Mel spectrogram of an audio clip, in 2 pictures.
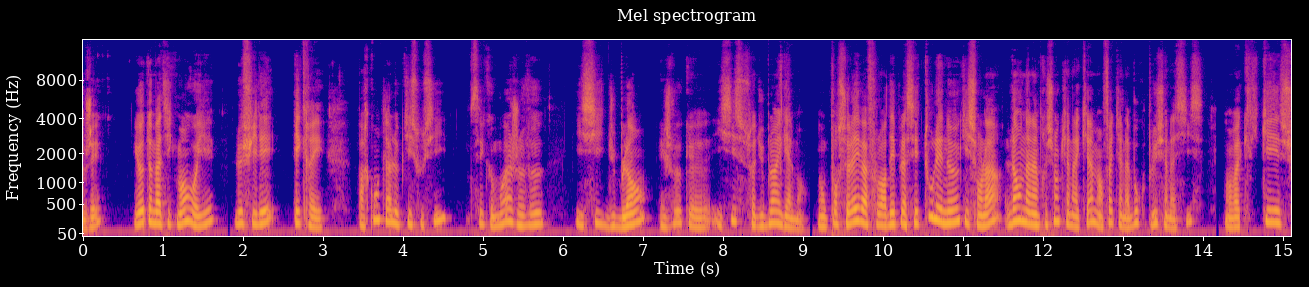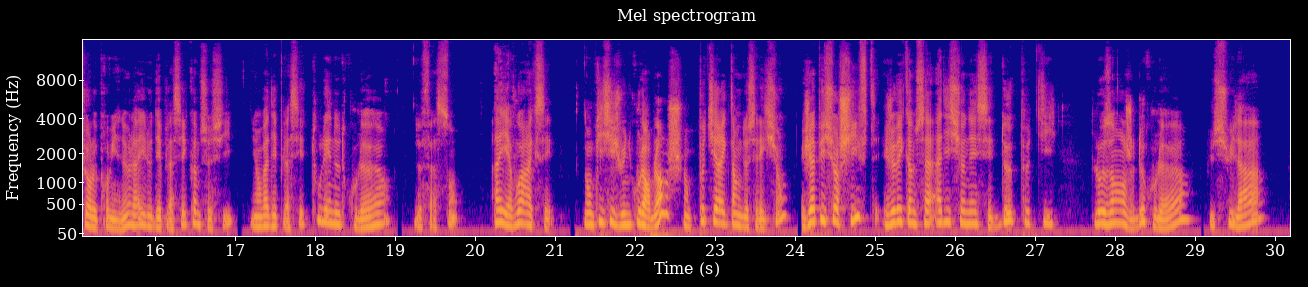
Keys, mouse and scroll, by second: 0.1 click, 4.8 click, 14.6-16.4 drag, 16.8 click, 17.4 click, 18.4 click, 20.0 click, 21.5-24.0 drag, 25.2 shift+click, 26.6 shift+click, 29.2 shift+click.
